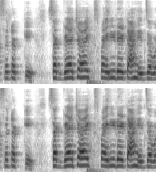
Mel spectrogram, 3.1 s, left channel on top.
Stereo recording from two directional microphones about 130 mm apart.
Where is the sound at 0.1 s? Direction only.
35° right (ahead or behind).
